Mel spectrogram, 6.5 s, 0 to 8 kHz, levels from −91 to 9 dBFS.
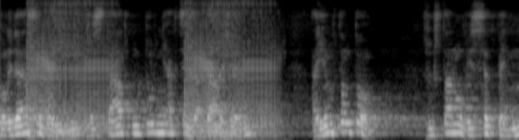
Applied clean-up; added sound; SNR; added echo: none; Fart; 7 dB; reverberation time 0.3 s.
